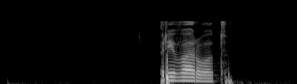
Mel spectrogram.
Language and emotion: Russian, neutral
